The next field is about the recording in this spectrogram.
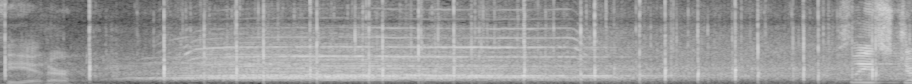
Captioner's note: cheers and applause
